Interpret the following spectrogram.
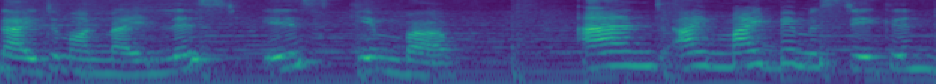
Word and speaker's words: gimbap: on my list is gimbap and i might be mistaken but i have seen in quite a few instances that g is pronounced as k in korean this is not an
